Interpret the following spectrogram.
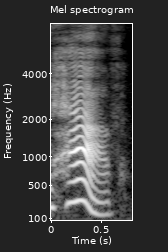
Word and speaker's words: have: The first word on list two is the word have. If you look at the picture card, you'll see that the e is crossed out. That's because we don't pronounce this sound.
